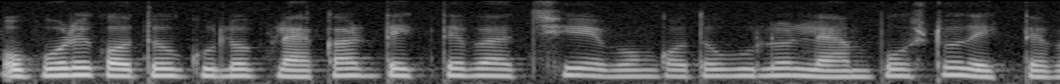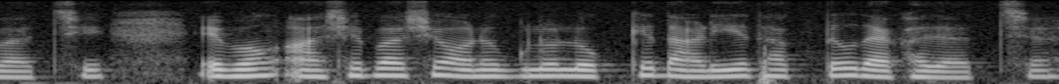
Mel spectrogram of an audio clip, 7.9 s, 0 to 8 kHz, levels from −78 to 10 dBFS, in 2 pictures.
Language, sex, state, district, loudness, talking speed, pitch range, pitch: Bengali, female, West Bengal, Paschim Medinipur, -17 LUFS, 150 wpm, 185-205 Hz, 195 Hz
